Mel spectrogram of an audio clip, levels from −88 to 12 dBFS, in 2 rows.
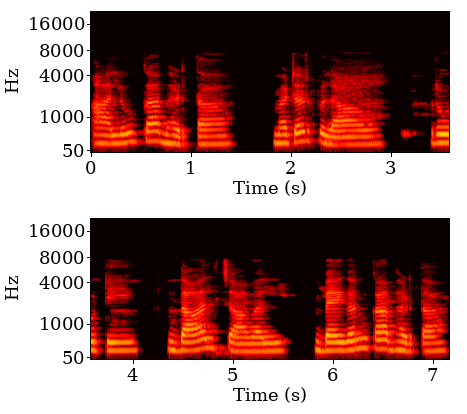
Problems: none marked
